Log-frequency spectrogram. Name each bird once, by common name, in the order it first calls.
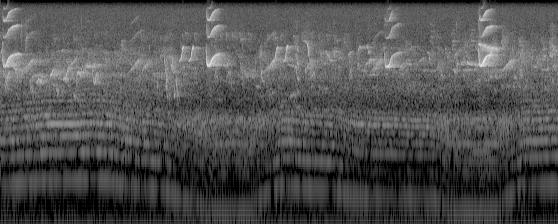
Iiwi, Red-billed Leiothrix, Omao, Apapane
